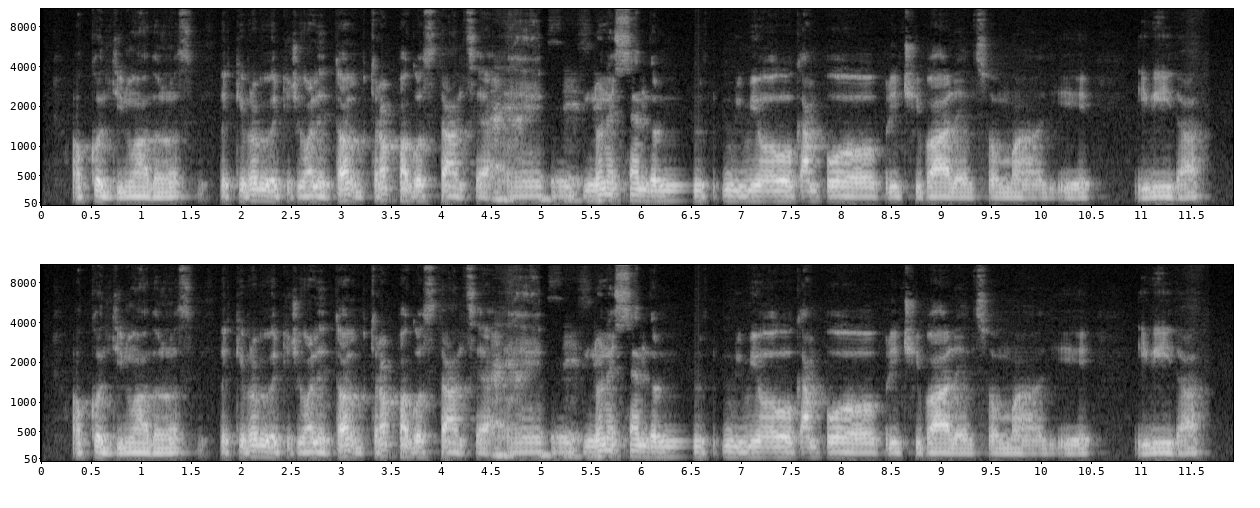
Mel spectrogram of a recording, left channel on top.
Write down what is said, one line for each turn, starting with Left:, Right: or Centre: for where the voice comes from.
Left: ho continuato nonos- perché proprio perché ci vuole to- troppa costanza
Right: Eh,
Left: e
Right: <laughs> sì, sì.
Left: non essendo il, il mio campo principale, insomma, di, di vita,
